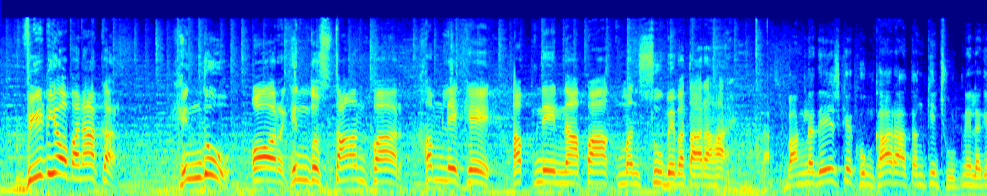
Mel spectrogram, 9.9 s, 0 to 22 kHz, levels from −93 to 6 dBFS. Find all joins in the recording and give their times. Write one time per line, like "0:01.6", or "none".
0:07.7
